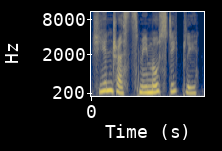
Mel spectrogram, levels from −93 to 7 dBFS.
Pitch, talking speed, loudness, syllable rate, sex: 260 Hz, 175 wpm, -14 LUFS, 5.2 syllables/s, female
